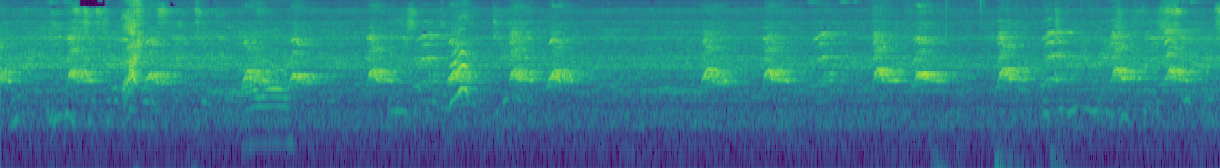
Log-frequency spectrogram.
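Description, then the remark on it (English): A female dog howls and barks in a steady run of short, yelping bursts that repeat throughout, fairly loud, with brief gaps between the cries. “It's my dog. She howls all the time.”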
